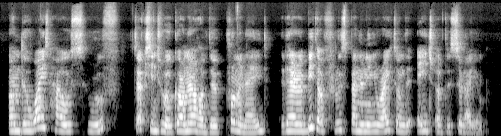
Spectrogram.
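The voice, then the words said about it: French-accented English. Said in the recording (French): “désolée pour mon accent anglais”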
